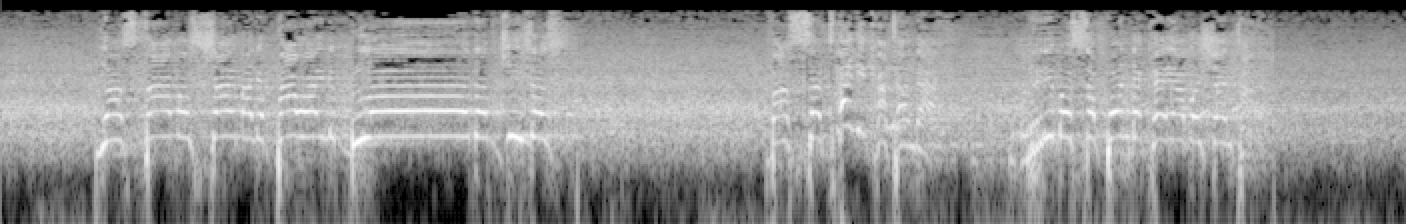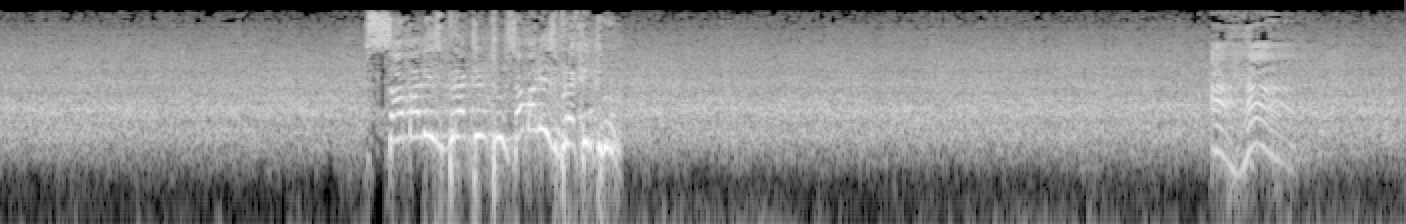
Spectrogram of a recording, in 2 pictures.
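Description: A man speaks loudly and fervently through a microphone.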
